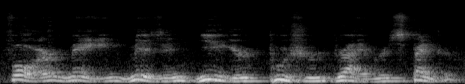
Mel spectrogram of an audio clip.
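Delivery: loud, clipped-off Swedish sailor listing the masts; stern Swedish seaman reciting masts; stern old sailor. Retold or imitated. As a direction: bark out the mast names like an old Swede. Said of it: "he told me the answer".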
